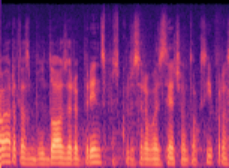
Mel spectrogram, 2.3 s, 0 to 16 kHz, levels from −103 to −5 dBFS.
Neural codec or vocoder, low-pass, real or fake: vocoder, 48 kHz, 128 mel bands, Vocos; 14.4 kHz; fake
